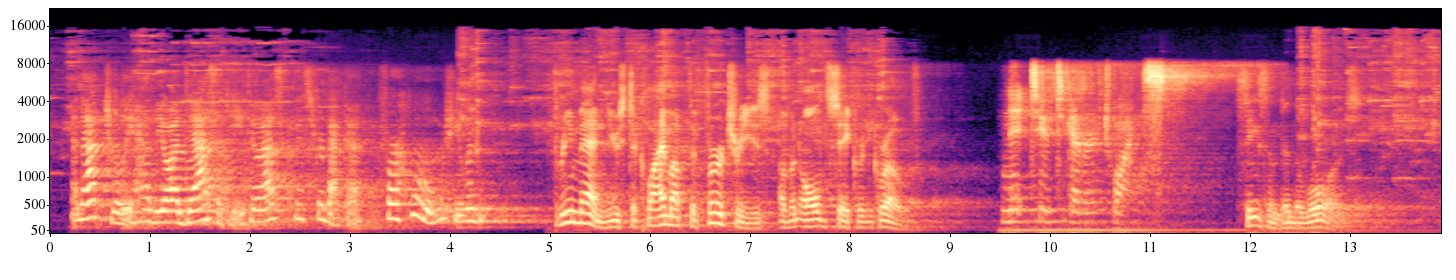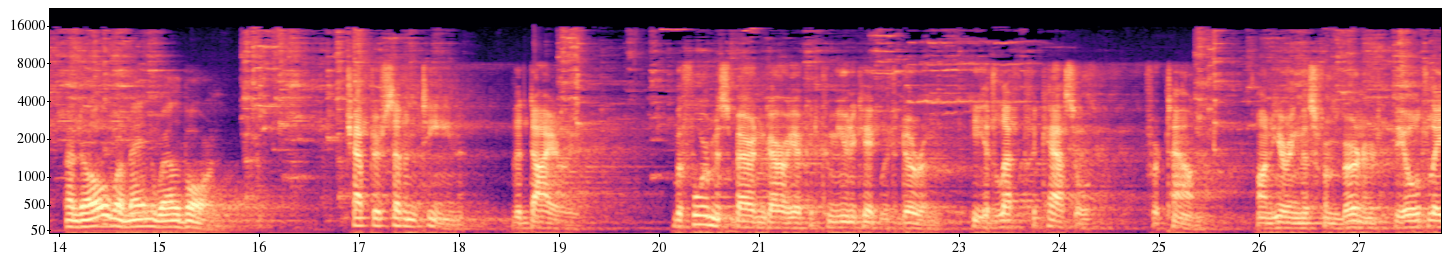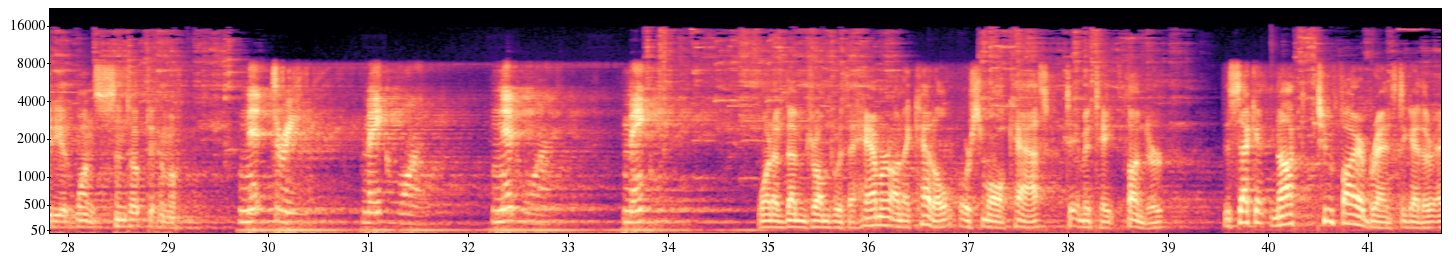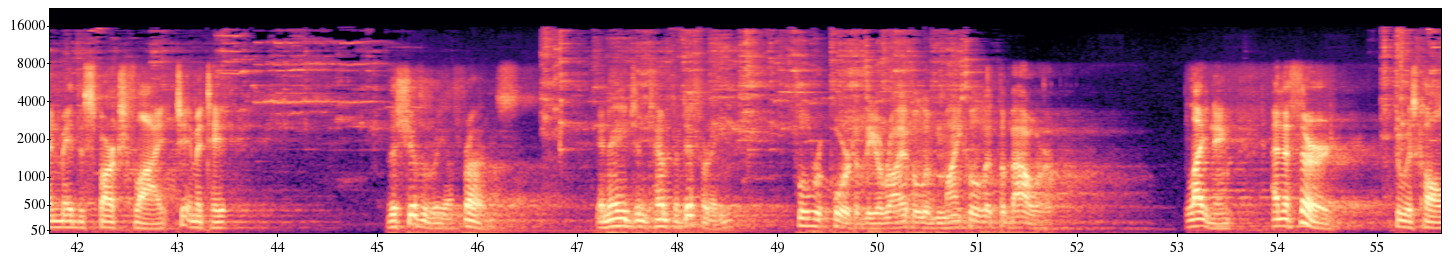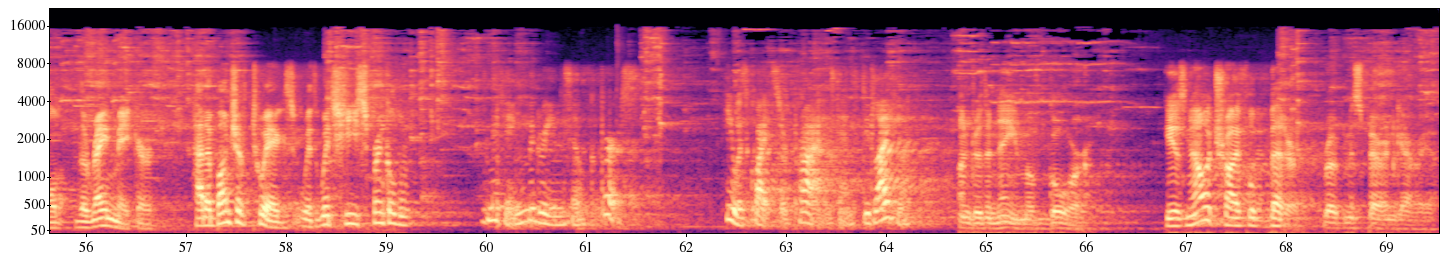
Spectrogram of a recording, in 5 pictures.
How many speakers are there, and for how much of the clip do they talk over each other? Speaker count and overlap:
five, no overlap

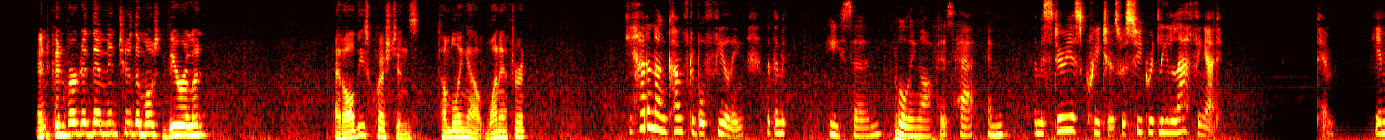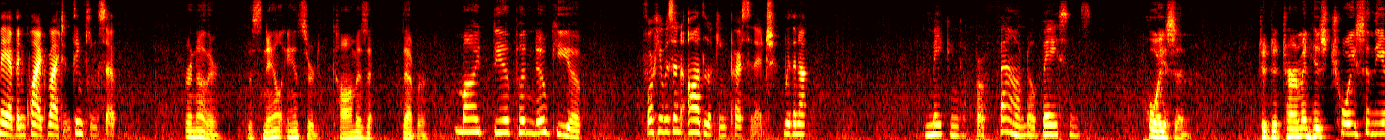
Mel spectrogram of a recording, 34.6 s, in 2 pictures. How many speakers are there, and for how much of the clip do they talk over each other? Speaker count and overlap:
four, no overlap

